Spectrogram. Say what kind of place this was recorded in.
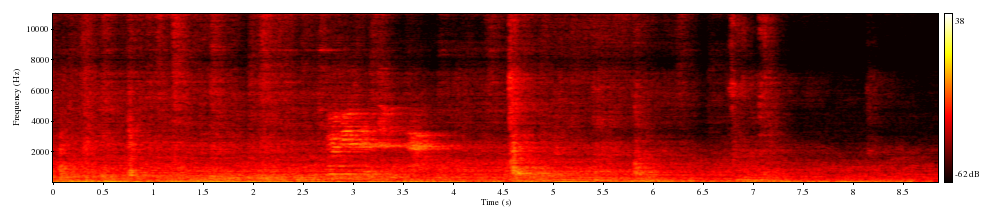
elevator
